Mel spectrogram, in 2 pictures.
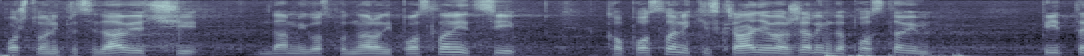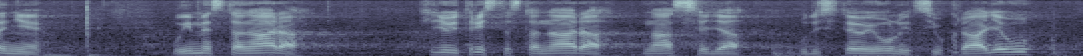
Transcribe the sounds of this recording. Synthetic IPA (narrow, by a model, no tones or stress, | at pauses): po̞ʂt̪oʋanipɾet̪sjed̪aːʋajut͡ɕi | d̪aːmiɡo̞spod̪naɾod̪nipo̞slˠanit̪si | kaopo̞slˠanikiz̥kɾaːʎe̞ʋaʒe̞limd̪apo̞st̪aʋim | piːt̪aɲe̞ | uimest̪anaːɾa | xiʎad̪uit̪ɾist̪ast̪anaːɾanaːseʎaud̪ise̥t̪eʋojulit̪siukɾaːʎe̞ʋu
